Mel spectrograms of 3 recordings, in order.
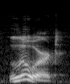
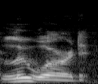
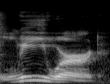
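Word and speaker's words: leeward: spelled l-e-e-w-a-r-d it's pronounced lured or lou word sometimes you slip a w in there lured sailing masters will howl if anyone comes near a ship and says lee word for w-a-r-d and you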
